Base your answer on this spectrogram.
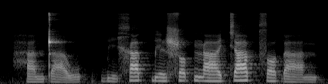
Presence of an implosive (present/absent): present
